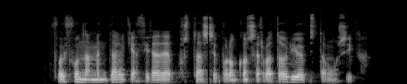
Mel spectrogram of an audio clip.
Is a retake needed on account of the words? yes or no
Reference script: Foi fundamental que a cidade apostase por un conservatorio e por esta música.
yes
